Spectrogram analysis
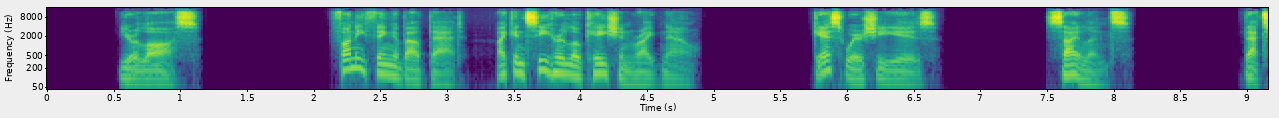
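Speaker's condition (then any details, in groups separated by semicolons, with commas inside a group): No condition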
